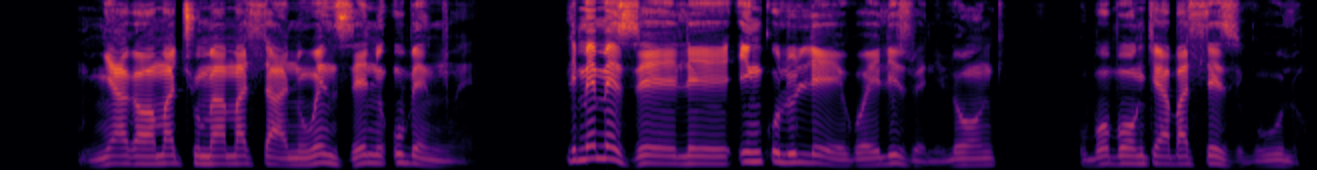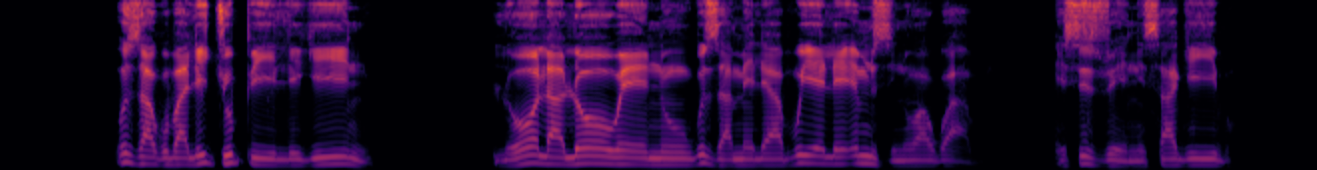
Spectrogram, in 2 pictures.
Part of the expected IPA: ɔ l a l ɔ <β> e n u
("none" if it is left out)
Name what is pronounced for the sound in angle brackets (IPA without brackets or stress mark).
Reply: w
